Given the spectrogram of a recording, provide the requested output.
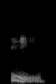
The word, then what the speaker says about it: phi: I've heard students pronounce Phi as the arm linguistically that's actually probably correct I believe Greek pronunciation would be fee but then Greek pronunciation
